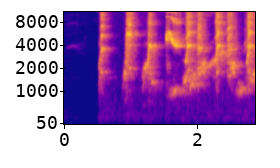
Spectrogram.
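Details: Caged cucak kopi kept in an aviary, begging for food: a quick series of rasping, chattering chirps with one clearer whistled note mid-way, the bursts running together after a short opening pause.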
